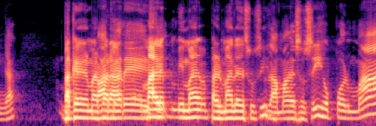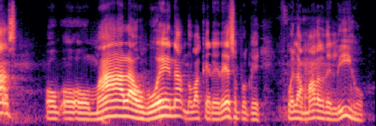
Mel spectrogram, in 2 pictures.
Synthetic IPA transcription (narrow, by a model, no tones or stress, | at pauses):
ŋɡa | bakeɾeɾemalaɾaɾemaðɾemimaðpaɾaelmaðɾeðesusihlamaðɾees̬usihospoɾmas | oomalaoβwe̞nano̞βake̞ɾe̞ɾe̞sopo̞ɾke̞ | fwe̞lamaðɾe̞ðe̞liho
